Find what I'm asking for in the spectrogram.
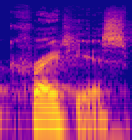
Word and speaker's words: Critias: Or Critias, probably. That would be the more Roman pronunciation of it.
